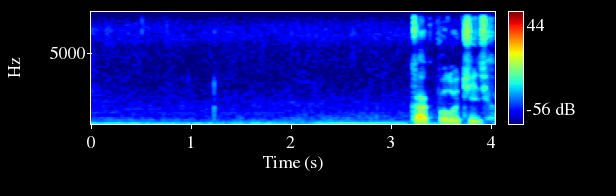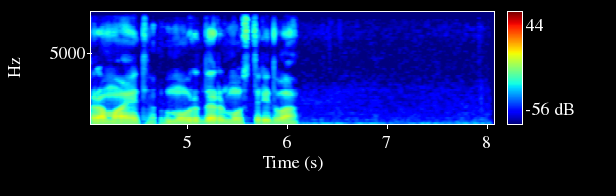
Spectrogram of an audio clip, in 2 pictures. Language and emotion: Russian, neutral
